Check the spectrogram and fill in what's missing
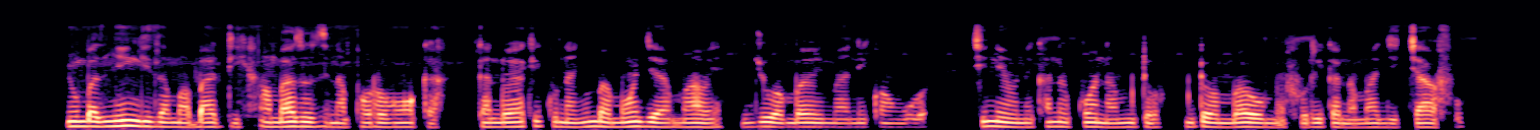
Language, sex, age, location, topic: Swahili, male, 18-24, Kisumu, health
